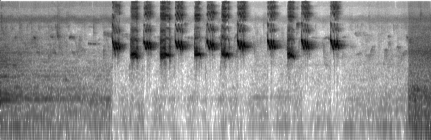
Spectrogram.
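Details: Cucak cungko (chestnut bulbul) song variation used as a master for training magpie-robins: about a dozen short, bright whistled notes in a steady repeated series after two seconds of quiet hum, then silence.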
